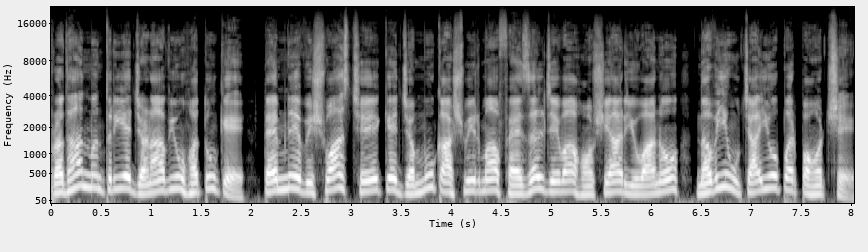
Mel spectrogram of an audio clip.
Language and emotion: Gujarati, neutral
